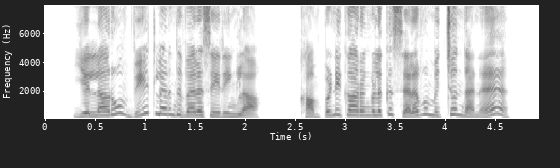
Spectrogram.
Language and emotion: Tamil, surprised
